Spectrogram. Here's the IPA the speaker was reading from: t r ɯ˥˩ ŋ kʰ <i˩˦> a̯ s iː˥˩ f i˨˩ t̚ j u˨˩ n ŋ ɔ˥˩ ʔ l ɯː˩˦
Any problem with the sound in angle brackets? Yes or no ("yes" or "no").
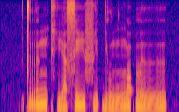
no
